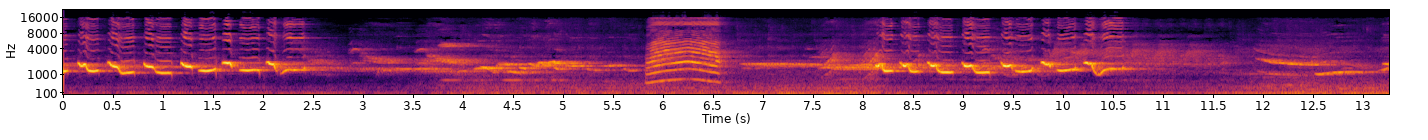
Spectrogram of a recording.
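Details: Masked laughingthrush song played to stir other birds into singing. Bright hooked whistles are repeated quickly in two long runs, separated by a single strained, harmonic-rich squeal and quieter warbling.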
